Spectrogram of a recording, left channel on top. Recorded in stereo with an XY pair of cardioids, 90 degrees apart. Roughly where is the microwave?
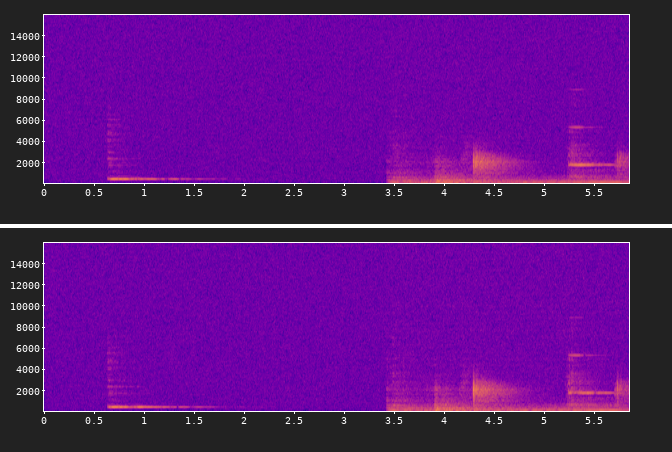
Ahead right.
